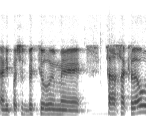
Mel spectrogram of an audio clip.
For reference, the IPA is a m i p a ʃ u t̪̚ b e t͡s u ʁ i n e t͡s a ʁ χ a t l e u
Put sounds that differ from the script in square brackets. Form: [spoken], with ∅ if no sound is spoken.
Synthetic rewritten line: a [n] i p a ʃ u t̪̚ b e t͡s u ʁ i [m] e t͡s a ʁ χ a [k] l [a] u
